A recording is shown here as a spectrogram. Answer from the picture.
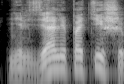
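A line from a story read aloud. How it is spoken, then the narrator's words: Gruff mutter, commander. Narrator (Russian): буркнул командир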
